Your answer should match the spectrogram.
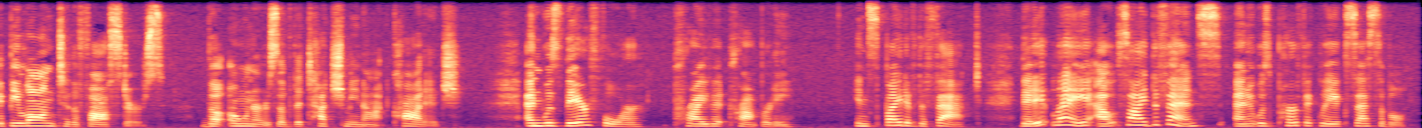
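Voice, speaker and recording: A woman reading a storybook aloud with deliberate, dramatic phrasing and informal asides, sometimes dropping to a hush. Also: mid-range voice. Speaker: read-aloud reader.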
